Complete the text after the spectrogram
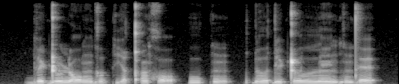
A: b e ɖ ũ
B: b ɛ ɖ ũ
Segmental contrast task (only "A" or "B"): A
